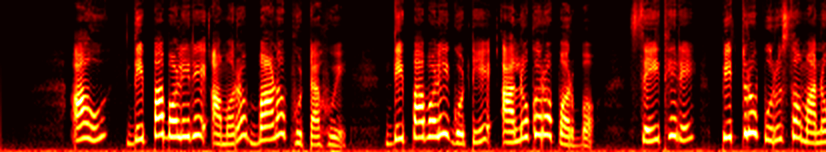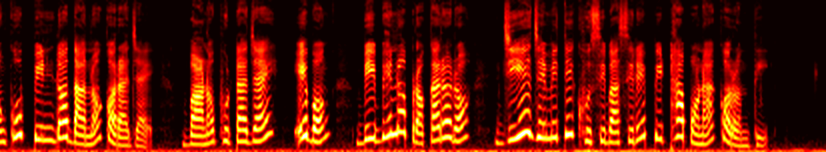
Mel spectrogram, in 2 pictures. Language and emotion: Odia, neutral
